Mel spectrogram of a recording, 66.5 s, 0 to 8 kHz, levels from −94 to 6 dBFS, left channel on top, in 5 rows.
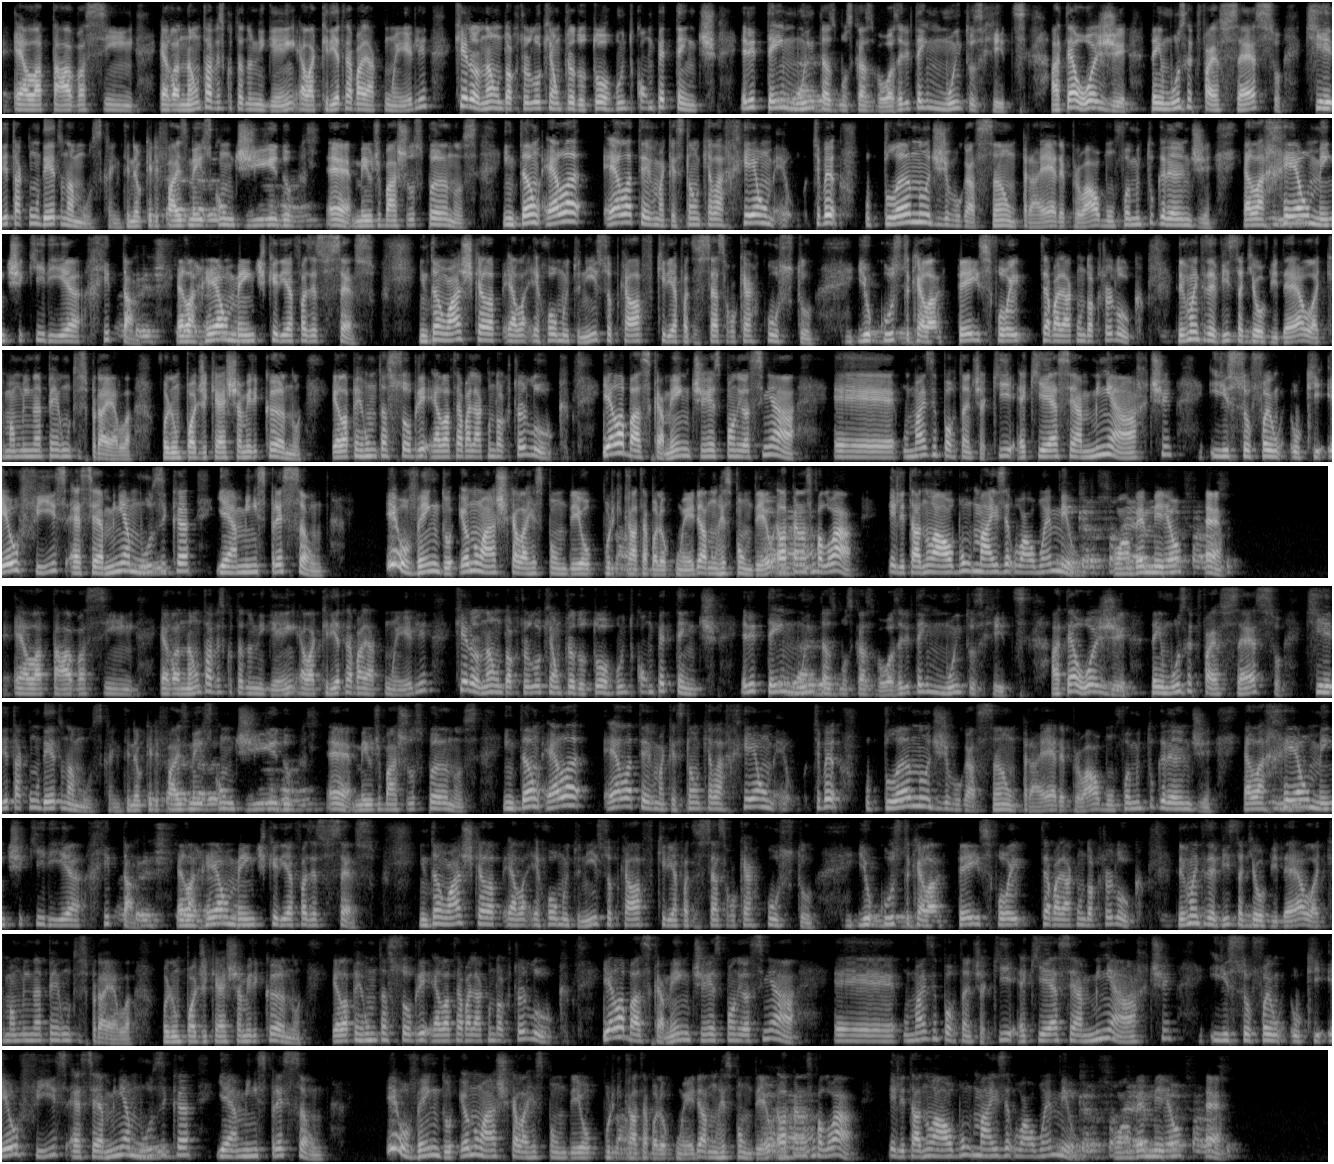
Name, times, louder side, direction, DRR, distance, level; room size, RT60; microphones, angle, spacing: voice 1, 0.0-11.2 11.5-16.2 16.5-21.8 22.1-27.9 28.3-55.1 55.3-56.4 57.0-61.7 62.1-64.0 64.3-65.4, left 6 dB, 70° left, 0.5 m, -29 dB
voice 2, 7.7-8.3 10.9-11.3 14.7-15.6 15.8-16.4 26.0-26.4 27.7-29.0 35.2-35.7 38.4-38.6 38.9-39.2 54.4-54.9 59.2-59.6 60.8-61.4 63.7-65.5, left 2 dB, 90° left, 2.2 m, -38 dB
11.5 x 5.4 x 3.8 m
head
